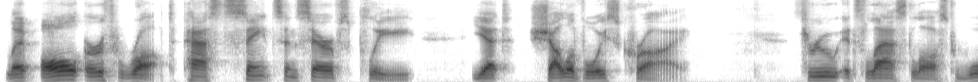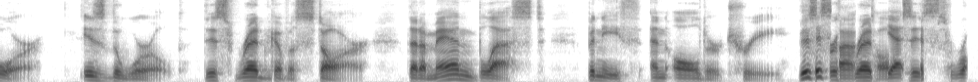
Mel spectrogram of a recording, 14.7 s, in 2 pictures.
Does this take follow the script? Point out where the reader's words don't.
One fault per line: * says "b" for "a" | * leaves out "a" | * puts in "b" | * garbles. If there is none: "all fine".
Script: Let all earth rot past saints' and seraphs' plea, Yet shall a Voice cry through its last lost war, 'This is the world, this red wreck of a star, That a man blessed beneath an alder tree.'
* leaves out "This"
* leaves out "wreck"
* garbles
